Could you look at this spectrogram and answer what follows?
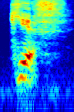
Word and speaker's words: GIF: fearless leader Ryan uh pronounces it gif as in gift and we had quite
